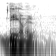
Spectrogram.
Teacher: Llevan acento prosódico en la sílaba anterior a la antepenúltima sílaba. Siempre llevan tilde en la sílaba tónica. · Term: sobre esdrújula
